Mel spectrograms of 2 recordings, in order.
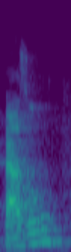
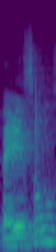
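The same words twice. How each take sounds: First: The word is said with an Australian pronunciation. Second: The word is said with an American pronunciation. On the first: "in Australia we pronounce that basil" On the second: "In the U S, for some reason, they pronounce it basil"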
